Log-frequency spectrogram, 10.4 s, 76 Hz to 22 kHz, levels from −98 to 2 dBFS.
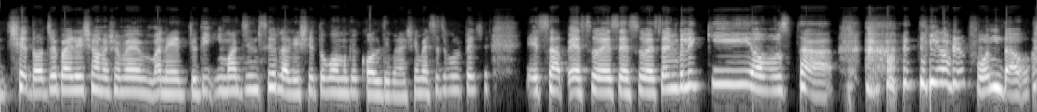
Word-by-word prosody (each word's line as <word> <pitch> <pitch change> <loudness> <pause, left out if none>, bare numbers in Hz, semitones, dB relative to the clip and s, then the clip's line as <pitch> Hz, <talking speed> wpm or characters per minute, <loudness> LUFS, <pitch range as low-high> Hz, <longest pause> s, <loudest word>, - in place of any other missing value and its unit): সে 275 - +2
দরজার 225 +4 +2
বাইরে 235 0 +4
এসে 240 - -4
অনেক 220 -2 -2
সময় 220 0 +2 0.2
মানে 200 -1 0 0.2
যদি 210 +2 -3 0.2
এমার্জেন্সিও 240 +4 -1
লাগে 200 -2 +2
সে 225 - -4
তবুও 215 0 -1
আমাকে 210 0 -4
কল 195 -1 +3
দিবে 185 -1 -5
না। - - -7
সে 210 - -8
মেসেজ 220 +3 -8
বলবে 235 0 -5
যে 255 - -14 0.5
"ASAP, 225 0 +1 0.2
S-O-S, 215 -2 +3 0.2
S-O-S" 210 -1 +2
আমি 255 - +2
বলি 290 +2 +4
"কি 320 -1 -2 0.4
অবস্থা? 235 +4 -1 1.1
তুমি 340 +1 +4
আমারে 320 -1 0
ফোন 225 +4 +2
দাও।" 185 0 +1
225 Hz, 180 wpm, -14 LUFS, 210-240 Hz, 1.1 s, বাইরে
